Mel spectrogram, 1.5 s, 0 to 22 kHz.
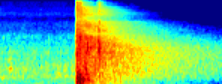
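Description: A single sharp shot from a .32 Thompson Center Seneca black powder rifle loaded with 20 grains, fired outdoors at roughly 37 yards, with a loud crack followed by a fading tail.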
